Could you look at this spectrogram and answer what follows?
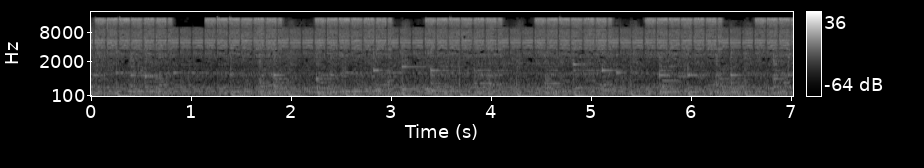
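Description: A fuel injector rated 125 cc is pulsed on a MOTOSCAN mechanical test bench, giving a steady, evenly repeating rhythm of spray hiss and clicking at roughly one-second intervals, close and continuous with no talk.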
